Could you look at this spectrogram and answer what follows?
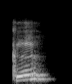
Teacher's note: a letra M ela não representa um som ela tá ali somente para nasalizar a letra anterior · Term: Nasalização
